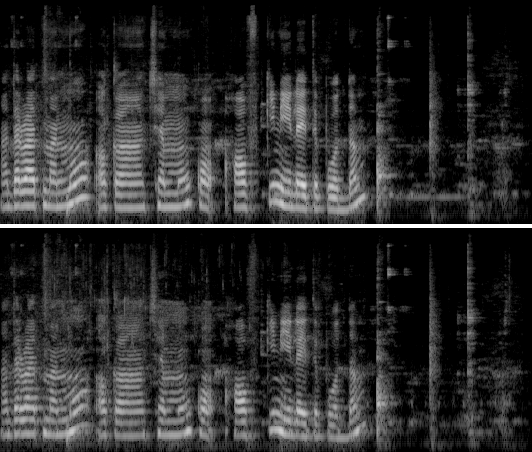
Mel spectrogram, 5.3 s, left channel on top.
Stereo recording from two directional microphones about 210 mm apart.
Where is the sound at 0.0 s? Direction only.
20° left (ahead or behind).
